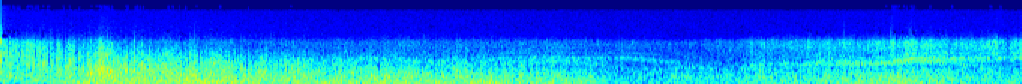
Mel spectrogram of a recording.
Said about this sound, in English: Two horsemen fought the driving wind and drenching rain.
